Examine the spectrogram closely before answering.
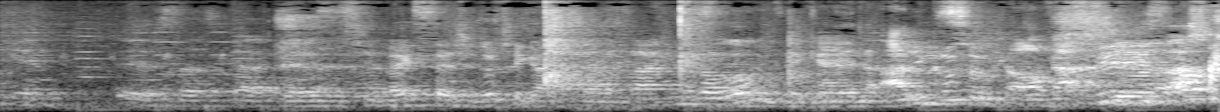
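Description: Young men laugh and chatter close by.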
